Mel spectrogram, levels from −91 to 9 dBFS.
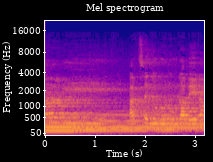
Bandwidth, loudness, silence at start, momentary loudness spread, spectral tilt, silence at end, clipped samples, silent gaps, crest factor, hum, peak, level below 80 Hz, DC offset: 12 kHz; -17 LUFS; 0 s; 5 LU; -8 dB/octave; 0 s; under 0.1%; none; 14 dB; none; -2 dBFS; -54 dBFS; under 0.1%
